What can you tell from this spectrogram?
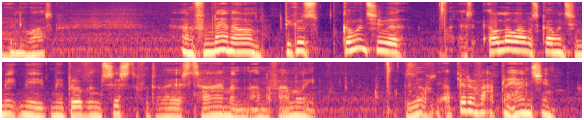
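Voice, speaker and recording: The speech has long, frequent pauses, with noticeable background noise. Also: moderate pace. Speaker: radio interview guest telling a personal story. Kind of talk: radio interview answer.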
